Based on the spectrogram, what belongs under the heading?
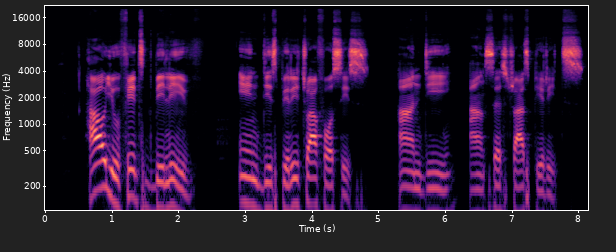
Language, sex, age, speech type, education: Nigerian Pidgin, male, 15-29, spontaneous, tertiary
